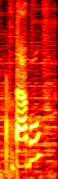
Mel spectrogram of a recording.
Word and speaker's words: Babel: five of all time Babble yes you can pronounce it Babble or Babel both ways are correct um and this is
